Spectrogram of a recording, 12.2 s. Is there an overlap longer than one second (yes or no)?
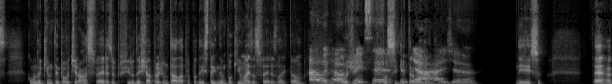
yes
